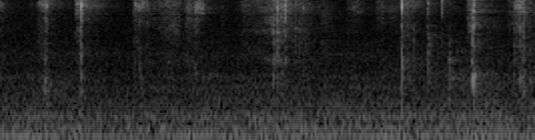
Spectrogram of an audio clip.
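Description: Scissors snipping paper for a scrapbooking folio, a series of short crisp cuts at an uneven rhythm, close and fairly quiet over a low steady hum, with no voices.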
